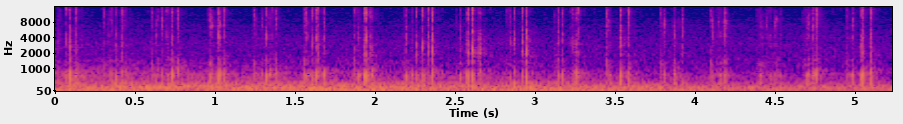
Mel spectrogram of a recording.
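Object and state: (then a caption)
Smartphone in plastic case. Fingernails tap and scratch on a floral-printed plastic case fitted to an iPhone X held sideways. Quick, fairly regular clicks with a bright edge repeat at about three per second over a low, steady hum. The sound stays quiet and close throughout.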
